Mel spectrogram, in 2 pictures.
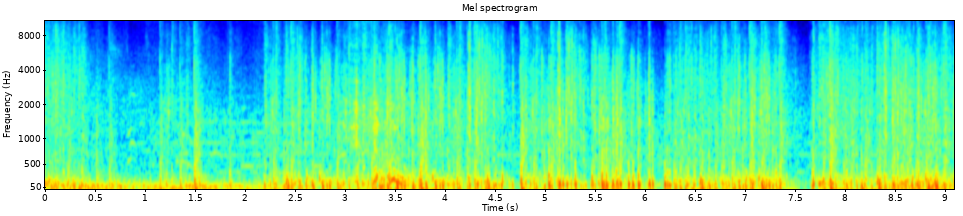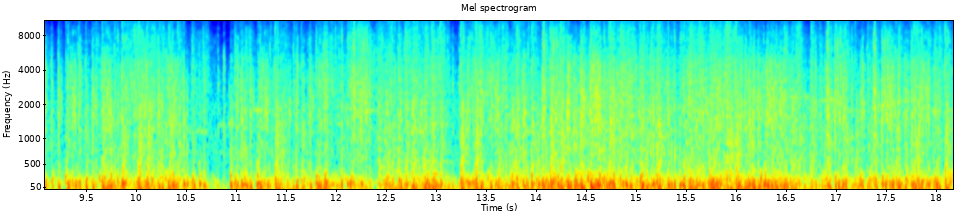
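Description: Civil War musket gunfire rages in Grand Tactician, a dense continuous crackle of massed rifle volleys that stays loud and unbroken throughout, with someone talking over the din.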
